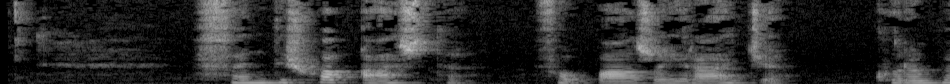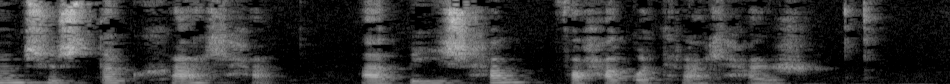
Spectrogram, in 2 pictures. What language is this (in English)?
Kabardian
